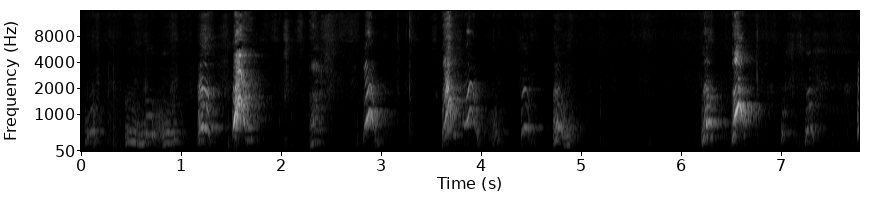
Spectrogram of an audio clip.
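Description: A Shih Tzu barking angrily at its bath towel: a string of short, sharp barks, pausing briefly about five seconds in before a few more.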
